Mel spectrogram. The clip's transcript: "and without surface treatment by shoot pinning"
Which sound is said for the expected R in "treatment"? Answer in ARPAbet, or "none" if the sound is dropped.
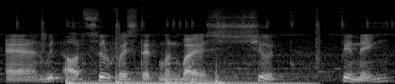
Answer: none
